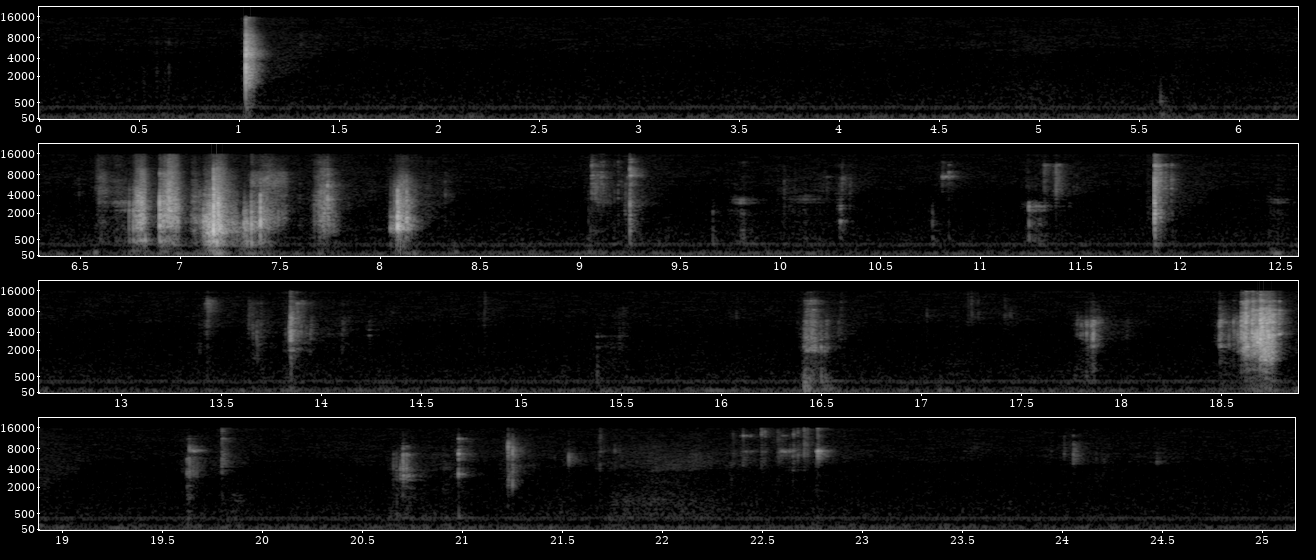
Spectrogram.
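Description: Small plastic bricks click and clatter.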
